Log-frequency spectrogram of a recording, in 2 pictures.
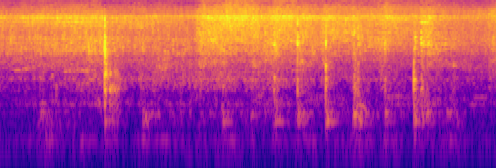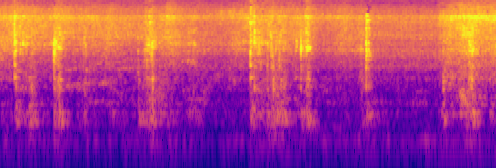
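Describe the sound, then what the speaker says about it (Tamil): Chili powder, coriander masala, garam masala and turmeric stirred into sizzling chicken gravy in a frying pan, with a steady frying hiss and repeated scraping stirs of the spoon, close and clear with no talking. "நல்லா எல்லாமே மசாலா படுற அளவுக்கு நல்லா கலந்து விடலாம்"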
